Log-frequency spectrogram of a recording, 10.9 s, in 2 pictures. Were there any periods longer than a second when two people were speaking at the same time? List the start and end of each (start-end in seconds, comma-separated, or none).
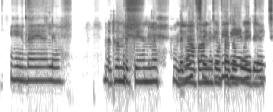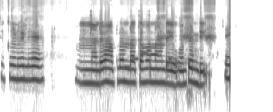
3.6-5.2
